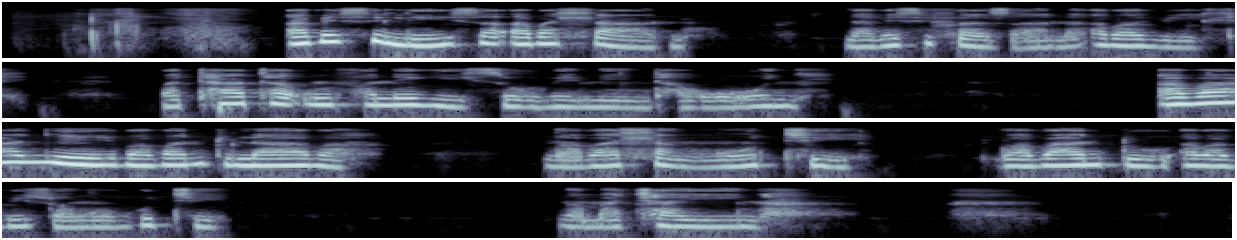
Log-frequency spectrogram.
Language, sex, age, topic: North Ndebele, female, 25-35, health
